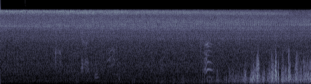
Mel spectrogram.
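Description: Wood-chip mulch rustling and crackling as it is handled, a dense patch of crackle starting about five seconds in, over a steady outdoor hiss. A few faint short chirps come earlier.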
